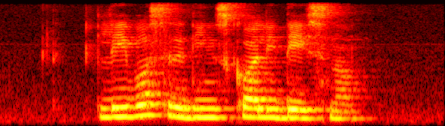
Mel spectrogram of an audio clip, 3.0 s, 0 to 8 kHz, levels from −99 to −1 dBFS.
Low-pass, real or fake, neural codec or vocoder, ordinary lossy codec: 7.2 kHz; real; none; none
